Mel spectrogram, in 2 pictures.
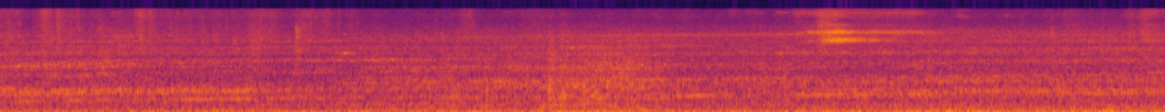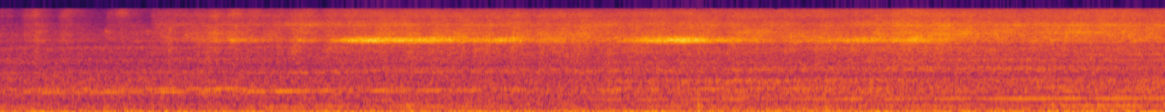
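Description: Electric commuter train accelerating away from a station, heard from inside the car. Its motor whine rises slowly and steadily in pitch while the wheel and track rumble grows louder. Short high squeals come about ten seconds in and again later.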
